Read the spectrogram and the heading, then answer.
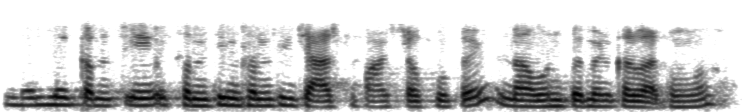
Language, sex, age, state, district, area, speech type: Hindi, male, 18-30, Madhya Pradesh, Ujjain, rural, conversation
